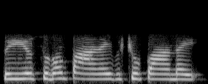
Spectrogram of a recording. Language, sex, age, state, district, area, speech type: Kashmiri, female, 18-30, Jammu and Kashmir, Anantnag, rural, conversation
